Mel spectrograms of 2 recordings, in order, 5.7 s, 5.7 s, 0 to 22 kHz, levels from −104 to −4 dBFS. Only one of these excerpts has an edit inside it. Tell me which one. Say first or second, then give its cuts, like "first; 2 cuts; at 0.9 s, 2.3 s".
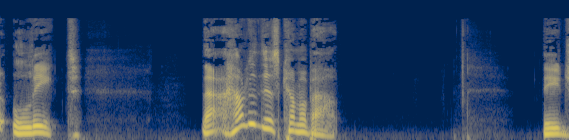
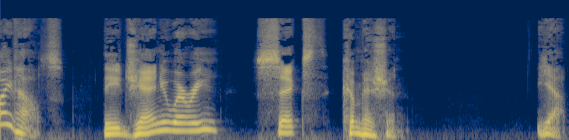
second; 2 cuts; at 0.9 s, 3.3 s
